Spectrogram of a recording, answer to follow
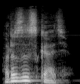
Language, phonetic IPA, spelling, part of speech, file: Russian, [rəzɨˈskatʲ], разыскать, verb, Ru-разыскать.ogg
- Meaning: to find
